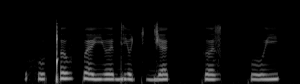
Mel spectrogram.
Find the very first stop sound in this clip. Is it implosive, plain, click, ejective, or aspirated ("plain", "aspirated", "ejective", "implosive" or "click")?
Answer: click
